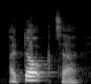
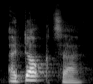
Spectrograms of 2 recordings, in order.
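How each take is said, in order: The two takes are said the same way.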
